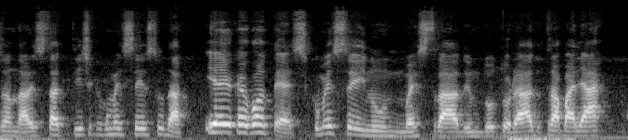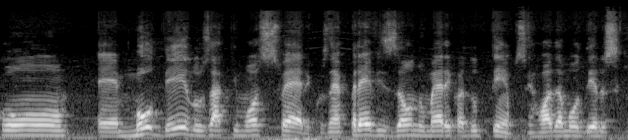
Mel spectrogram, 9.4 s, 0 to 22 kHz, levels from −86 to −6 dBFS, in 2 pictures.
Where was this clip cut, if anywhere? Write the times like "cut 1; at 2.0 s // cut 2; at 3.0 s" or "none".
none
